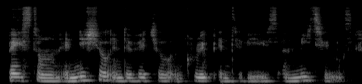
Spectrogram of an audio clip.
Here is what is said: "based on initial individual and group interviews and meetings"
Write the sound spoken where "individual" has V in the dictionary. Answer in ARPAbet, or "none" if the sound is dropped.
V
